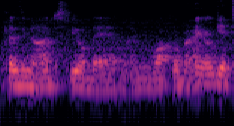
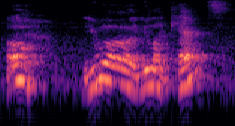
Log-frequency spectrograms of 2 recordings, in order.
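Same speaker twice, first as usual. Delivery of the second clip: high, louder luring question; creepy stranger; 9 semitones higher, 6 dB louder, much slower than usual. Retold or imitated. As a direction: imitate an over-interested stranger, pitched up. Acting the creepy man's offer.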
